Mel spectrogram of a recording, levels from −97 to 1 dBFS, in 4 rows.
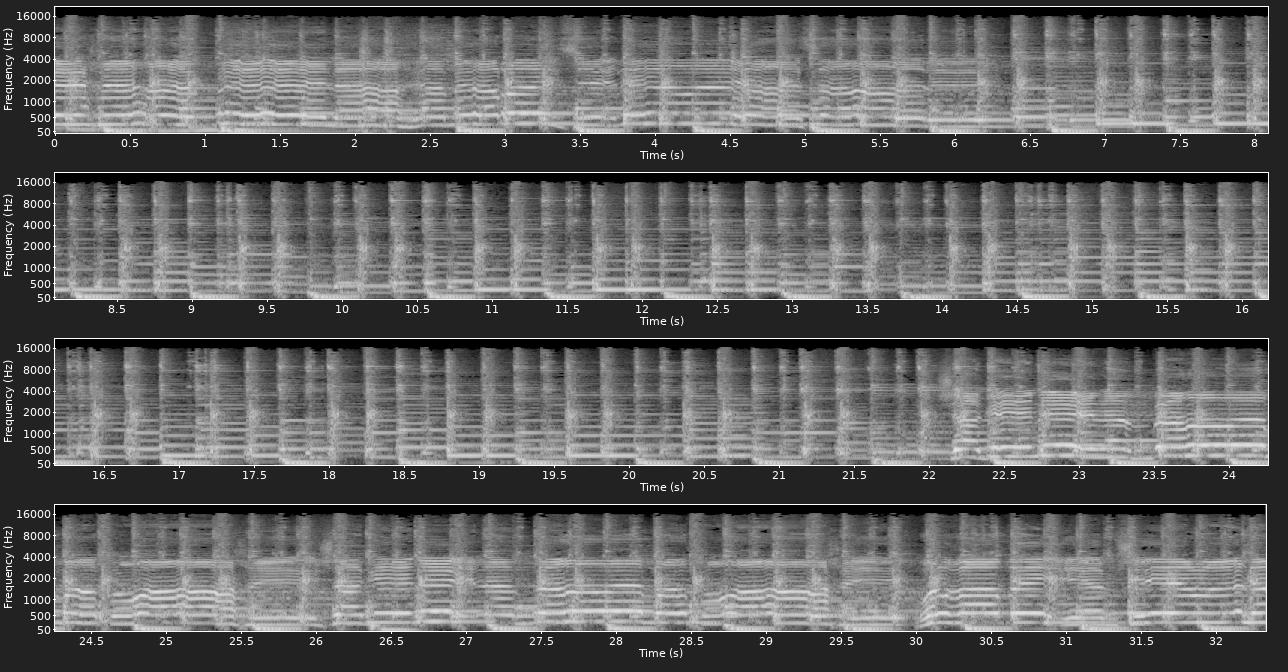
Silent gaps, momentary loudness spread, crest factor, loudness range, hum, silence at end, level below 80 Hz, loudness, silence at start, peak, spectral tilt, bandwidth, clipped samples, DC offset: none; 7 LU; 16 dB; 6 LU; none; 0 s; -30 dBFS; -16 LUFS; 0 s; -2 dBFS; -3.5 dB/octave; 17 kHz; under 0.1%; under 0.1%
